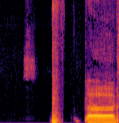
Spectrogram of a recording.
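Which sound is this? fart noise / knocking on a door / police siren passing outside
fart noise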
